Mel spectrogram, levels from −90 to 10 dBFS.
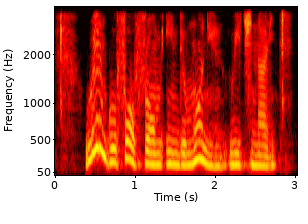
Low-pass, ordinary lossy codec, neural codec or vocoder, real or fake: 3.6 kHz; none; vocoder, 22.05 kHz, 80 mel bands, HiFi-GAN; fake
